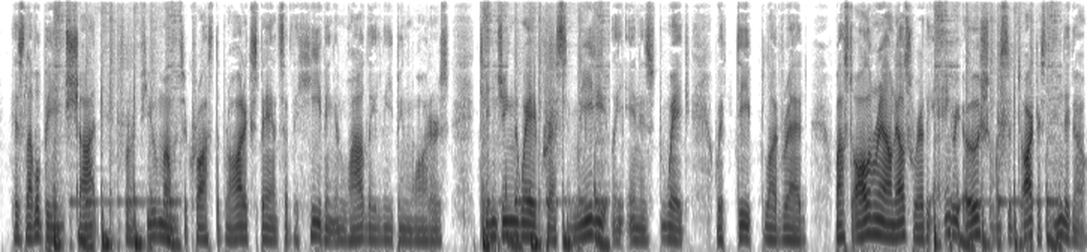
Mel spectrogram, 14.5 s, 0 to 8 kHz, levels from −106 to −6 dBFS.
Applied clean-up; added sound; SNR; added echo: neural mask model RNNoise.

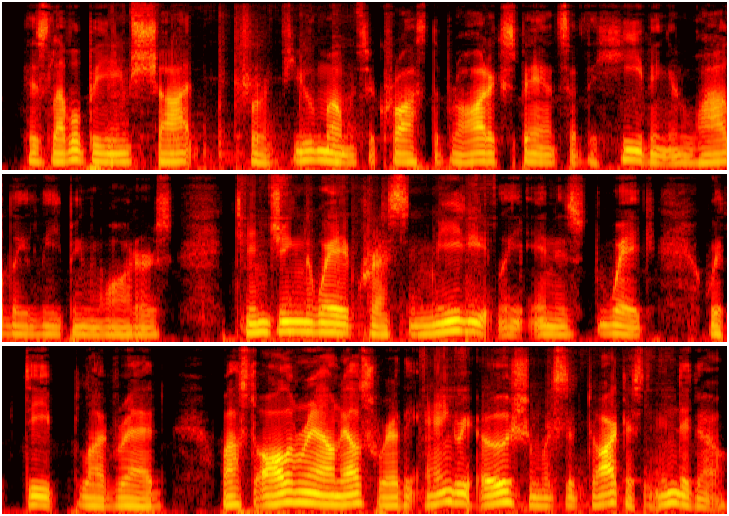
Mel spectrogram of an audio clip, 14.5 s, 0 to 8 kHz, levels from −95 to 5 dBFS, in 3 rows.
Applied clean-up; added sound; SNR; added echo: neural separator model SepFormer DNS4.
